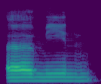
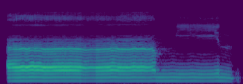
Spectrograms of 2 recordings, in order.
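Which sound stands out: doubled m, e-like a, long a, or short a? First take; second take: short a; long a. First: The first a is short. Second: The first a is long and the m light. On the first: This is the second well-known reading. "yang kedua adalah dibaca dengan dengan pendek" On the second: This is the most eloquent reading. "yang paling fasih dengan membaca amin ya. Jadi a-nya dipanjangkan ya"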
